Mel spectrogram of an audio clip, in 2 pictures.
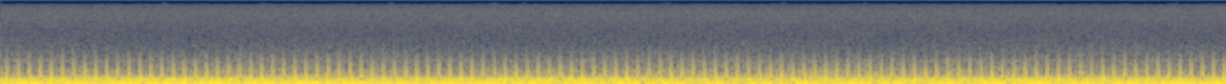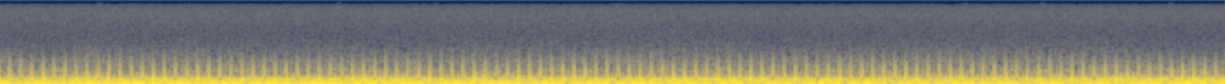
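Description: Steady low electrical hum with a faint hiss above it, with no other sound.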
